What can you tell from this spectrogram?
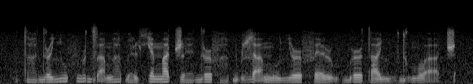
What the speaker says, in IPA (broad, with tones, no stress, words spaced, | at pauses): ta̤˧də˞˧ ʎu˥fṳ˥ɭd͡za̰˩ ma̤˥ɓɛ̤˩ɭçɛ˥ ma˥t͡ʃɭɛ̤˧ də˞˥fa̤˩ɓṵ˩ ɮa̰˥ mu˩ʎə˞˧ fɛ˩ɭṵ˩ɡ͡bə˞˥ta˩ ʎṳ˩dṵ˧m lˠa̰˩t͡ʃ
